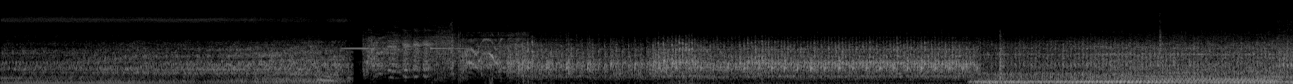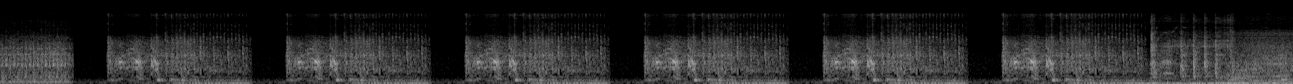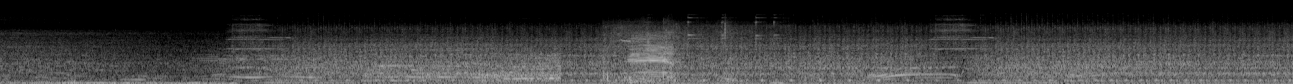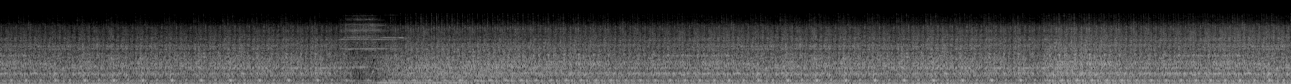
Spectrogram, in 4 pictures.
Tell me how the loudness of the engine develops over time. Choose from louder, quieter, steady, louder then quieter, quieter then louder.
louder.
